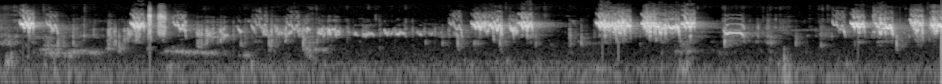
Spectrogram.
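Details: Budgie chatter from Australia. Grating, squawky bursts mix with a softer warbling run in the middle, then louder clusters return in uneven groups over nine seconds. Nothing else is heard in the background.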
